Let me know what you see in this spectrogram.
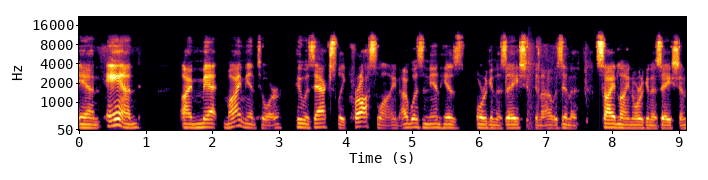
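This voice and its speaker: This man has a plain, everyday voice at medium pitch. He talks at a fairly slow pace with ordinary pitch variation. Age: 50s. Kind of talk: interview answer. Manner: casual, conversational.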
